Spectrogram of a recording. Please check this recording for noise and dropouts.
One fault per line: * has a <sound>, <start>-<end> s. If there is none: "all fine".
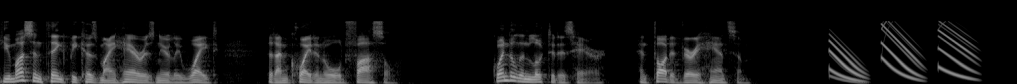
* has a chirp, 8.3-9.8 s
